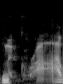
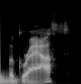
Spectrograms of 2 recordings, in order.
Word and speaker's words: McGrath: just don't like the people pronounce it McGraw when it's clearly McGrath I've had this discussion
